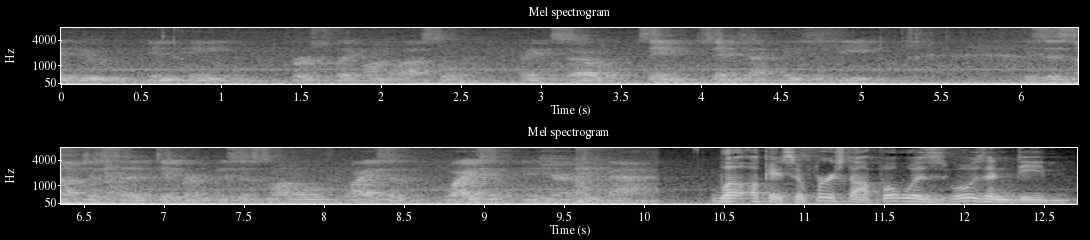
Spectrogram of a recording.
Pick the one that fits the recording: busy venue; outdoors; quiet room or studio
busy venue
